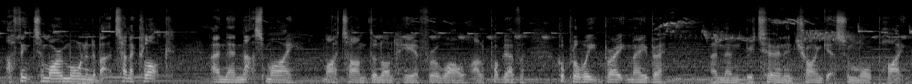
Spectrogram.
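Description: A man narrating his own fishing trip outdoors by a drain, chatty and easygoing, often repeating himself. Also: mid-range voice. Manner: chatty, repeats "it really does". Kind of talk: casual outdoor vlog narration. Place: outdoors on a fenland drain bank.

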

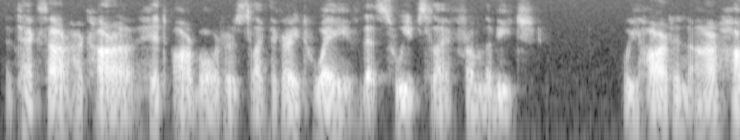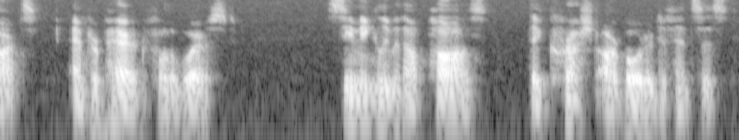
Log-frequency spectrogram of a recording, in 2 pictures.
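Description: A man with a husky voice giving a solemn, measured, theatrical reading of a science fiction story as its narrator. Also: sits low, dull audio.

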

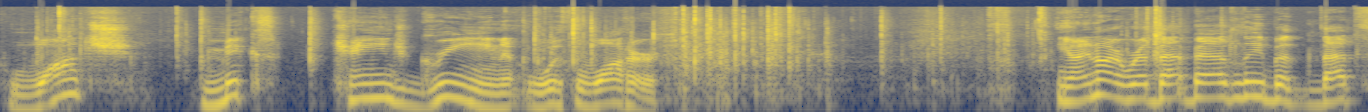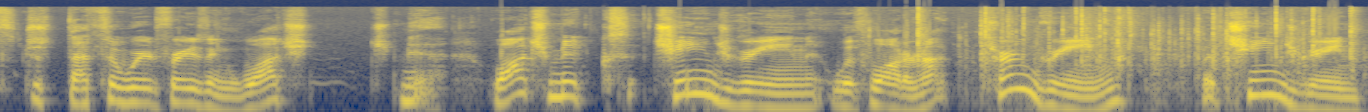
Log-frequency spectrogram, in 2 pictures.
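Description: Lively, high-pitched man reviewing casually. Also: slow. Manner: wry, self-deprecating asides. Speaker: host of a food review show. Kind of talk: casual unscripted product review. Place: indoor tabletop set. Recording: clear background noise, packaging crinkles. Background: clicks and crinkling packaging.

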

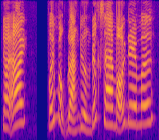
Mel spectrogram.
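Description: A woman playing a kind-hearted young female dog owner in an animated moral tale, speaking earnestly. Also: extremely high pitch, fairly quick, full character voice. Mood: moved.

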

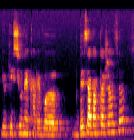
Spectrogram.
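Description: A woman's voice: medium pitch, a little mellow. A woman in her thirties interviewing a politician, asking formal, polite, probing questions in a studio. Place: newsroom studio, indoors.

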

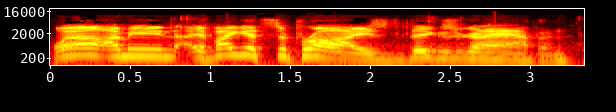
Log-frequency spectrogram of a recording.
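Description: A man's voice: high voice, animated, moderate pace, bright, forceful tone, muffled recording. A man bantering casually with friends while playing an online game, with faint noise behind him. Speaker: player in an online horror game.

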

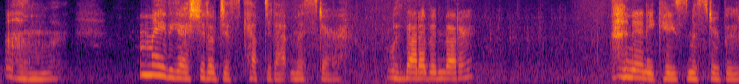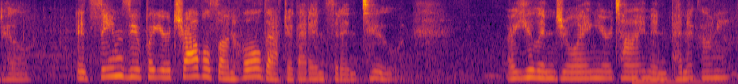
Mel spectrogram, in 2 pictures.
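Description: A woman playing a gentle, polite young singer in a video game, speaking softly and with measured care. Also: on the high side, slight background noise, close to an everyday voice. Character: gentle young female pop singer, caring, polite, thoughtful. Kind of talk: video game story acting.

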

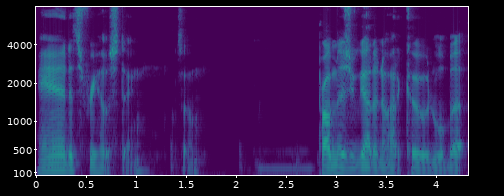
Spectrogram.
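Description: A man's voice: deep voice, brisk, soft background music. A man hosting a casual livestream, chatting and muttering asides to himself as he goes through posts at his computer. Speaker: livestream host. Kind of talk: casual livestream commentary, reading posts aloud. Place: indoors at a computer.

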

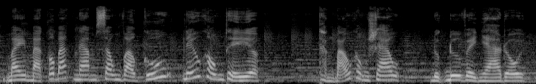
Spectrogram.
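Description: A woman's voice: medium pitch, a little fast, over music, lightly acted. Worried, talkative cartoon auntie voiced by a woman. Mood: worried, urgent. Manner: explanatory, concerned. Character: worried, talkative middle-aged neighbour woman. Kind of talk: cartoon dubbing.

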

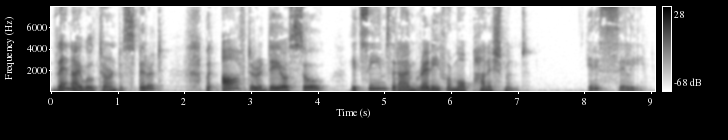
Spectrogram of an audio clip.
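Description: A woman reading a spiritual audiobook as scripted narration, in measured, deliberate phrases with pauses. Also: mid-range voice, lively intonation. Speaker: audiobook reader.

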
